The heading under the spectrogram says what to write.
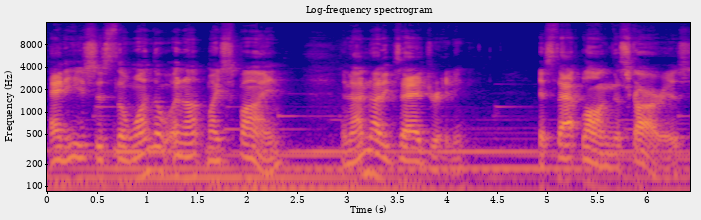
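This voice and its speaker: Music plays in the background and room echo is audible as a man talks at medium pitch and a moderate pace. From Canada. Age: 80s+. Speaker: war veteran. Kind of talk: interview storytelling. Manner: conversational, halting.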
